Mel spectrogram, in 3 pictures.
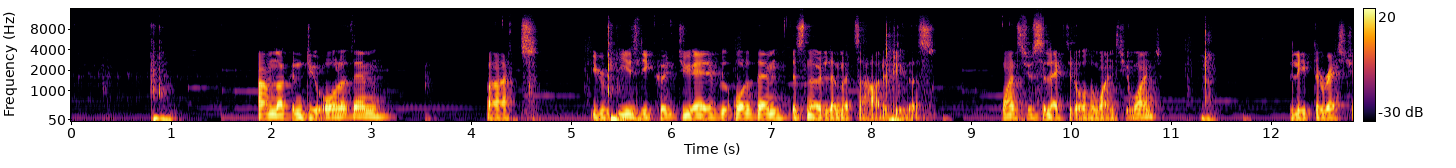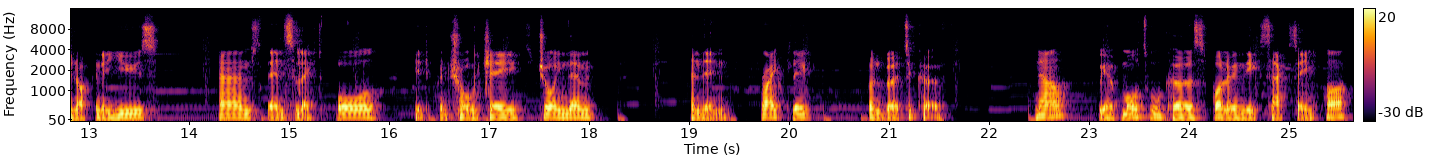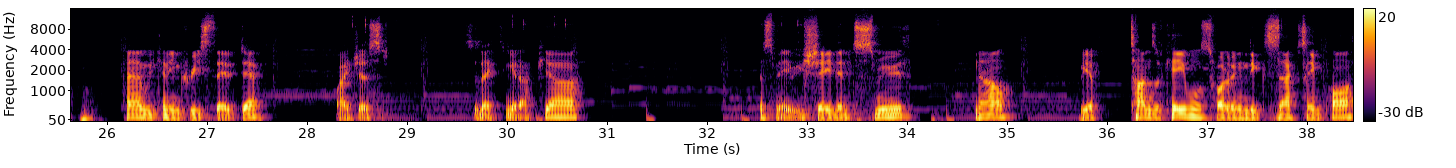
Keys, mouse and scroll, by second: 1.8-4.1 middle drag, 4.1 alt+click, 7.2 middle click, 8.1 Tab, 9.2 click, 9.7-11.2 middle drag, 11.2 x, 12.5-13.0 scroll down 2, 13.0-13.8 middle drag, 13.8 click, 14.2-14.7 middle drag, 14.7-15.2 scroll up 1, 15.2 shift+click, 16.8 ctrl+j, 17.9-19.1 middle drag, 19.1-22.3 right drag, 22.3-25.3 middle drag, 26.3-28.4 scroll down 1, 28.4-31.5 drag, 31.5-33.3 right drag, 33.3-33.8 middle drag, 33.8 scroll up 2, 34.1 click, 34.6-37.9 middle drag, 37.9-38.3 scroll up 1, 38.3 middle click.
